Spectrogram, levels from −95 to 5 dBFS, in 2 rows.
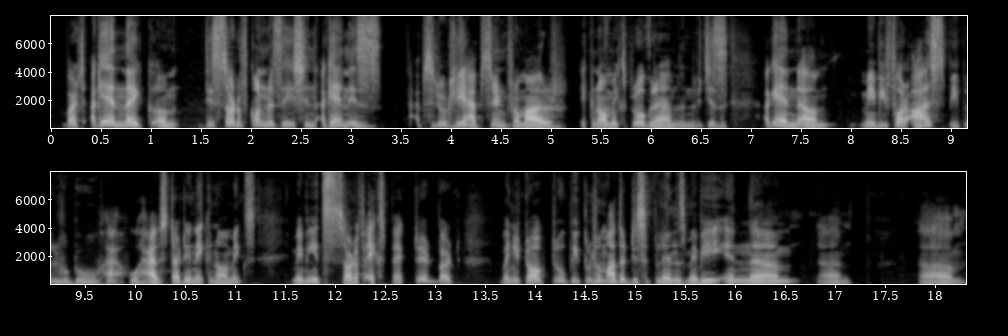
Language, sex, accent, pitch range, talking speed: English, male, Indian, 140-190 Hz, 170 wpm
